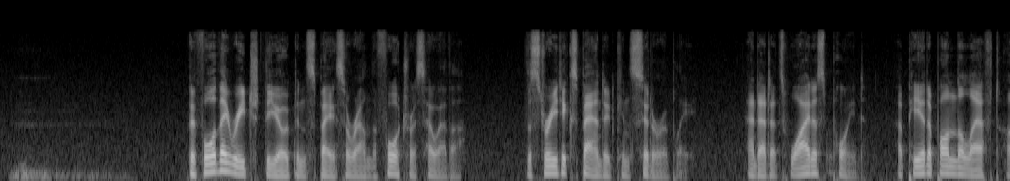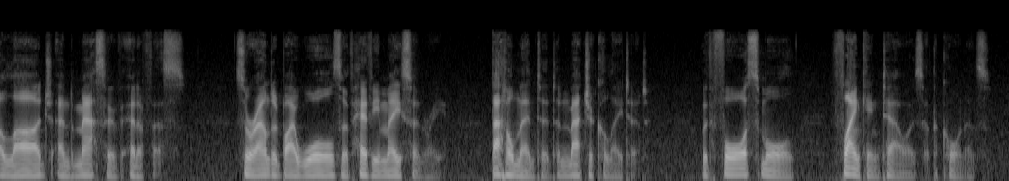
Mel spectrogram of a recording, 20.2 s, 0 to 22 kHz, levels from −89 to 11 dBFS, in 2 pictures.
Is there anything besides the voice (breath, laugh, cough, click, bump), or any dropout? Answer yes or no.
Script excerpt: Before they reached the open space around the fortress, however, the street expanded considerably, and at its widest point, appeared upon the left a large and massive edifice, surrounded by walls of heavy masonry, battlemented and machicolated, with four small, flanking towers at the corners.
yes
